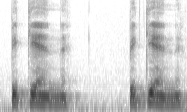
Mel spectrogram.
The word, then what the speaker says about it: begin: begin 강세가 이음절에 옵니다.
